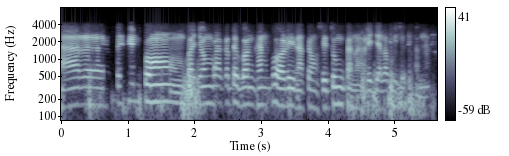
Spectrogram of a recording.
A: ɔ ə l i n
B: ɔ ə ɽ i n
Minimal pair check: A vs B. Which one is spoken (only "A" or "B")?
B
